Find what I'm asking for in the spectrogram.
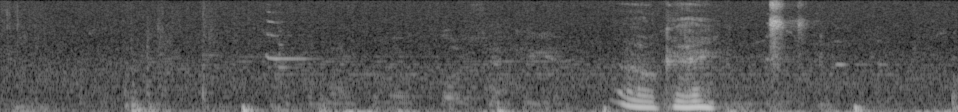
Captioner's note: laughs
